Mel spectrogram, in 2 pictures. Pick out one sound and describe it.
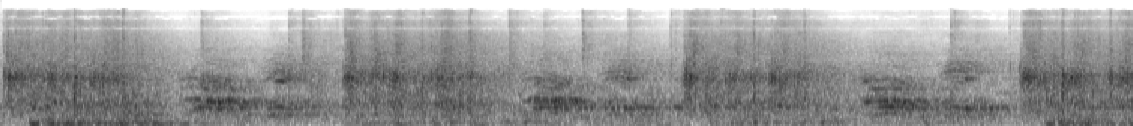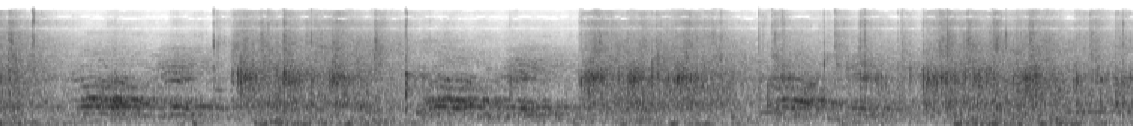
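A man speaks loudly in a large echoing hall.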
